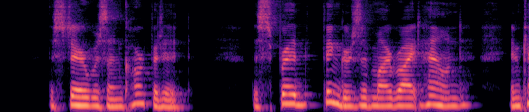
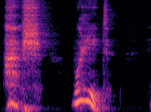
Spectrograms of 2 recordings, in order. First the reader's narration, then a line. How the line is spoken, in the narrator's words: he whispered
